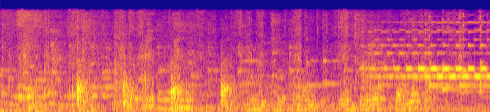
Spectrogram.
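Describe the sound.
A telephone rings with repeated electronic trills while a person keeps talking over it, the ringing clearly audible beneath the voice.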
